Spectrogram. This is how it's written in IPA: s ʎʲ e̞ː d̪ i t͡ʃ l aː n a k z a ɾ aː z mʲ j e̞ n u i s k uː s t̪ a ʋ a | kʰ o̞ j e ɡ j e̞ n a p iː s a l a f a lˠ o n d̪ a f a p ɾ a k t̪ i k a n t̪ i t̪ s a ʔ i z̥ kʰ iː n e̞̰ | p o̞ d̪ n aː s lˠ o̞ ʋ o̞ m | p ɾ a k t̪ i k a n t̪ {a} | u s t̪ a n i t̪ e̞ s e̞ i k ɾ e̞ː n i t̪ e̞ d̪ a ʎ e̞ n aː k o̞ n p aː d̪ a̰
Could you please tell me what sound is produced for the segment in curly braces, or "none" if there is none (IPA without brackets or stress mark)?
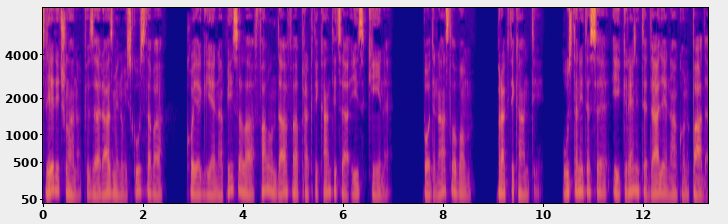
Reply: i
